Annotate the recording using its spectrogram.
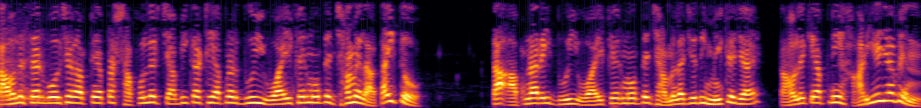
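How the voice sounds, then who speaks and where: At a fairly quick pace, a cartoonish character voice comes out squeaky and extremely high in pitch. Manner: deferential, eager.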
